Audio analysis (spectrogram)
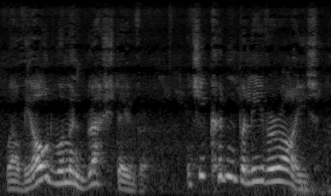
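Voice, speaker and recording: A man's voice: high voice, moderate pace, slight background noise. A man playing a cheerful, playful male gnome who hosts and reads a bedtime fairytale. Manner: animated, playful storytelling with teasing jokes. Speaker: storyteller host.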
